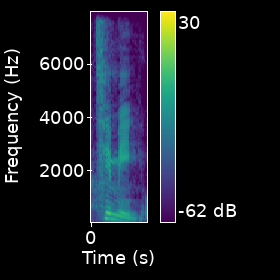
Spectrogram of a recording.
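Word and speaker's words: timi (τιμή): Yet for honor, it is pronounced timi, or spelt time with a little apostrophe, timi. To respect as precious, to give weight, to give significance, high value.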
